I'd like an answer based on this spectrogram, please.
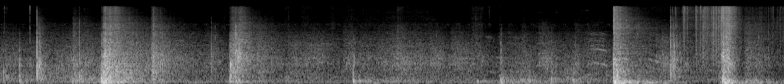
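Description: Firecracker and firework bangs: several sharp explosions at uneven intervals, the loudest about a second in, just after two seconds and about six seconds in, with fainter pops between.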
